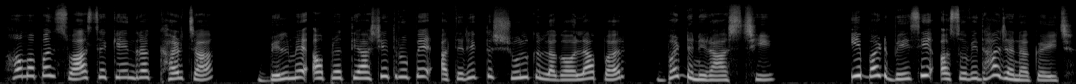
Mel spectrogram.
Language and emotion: Maithili, sad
